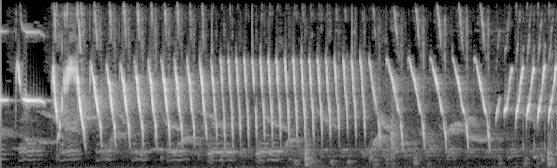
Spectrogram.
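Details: Gloster canary delivering a long, fast, rattling roll of evenly repeated notes, breaking into descending sweeps and a final quick trill.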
